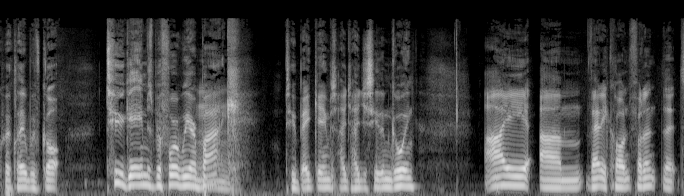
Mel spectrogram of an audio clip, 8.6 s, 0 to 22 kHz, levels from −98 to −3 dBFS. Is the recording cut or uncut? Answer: uncut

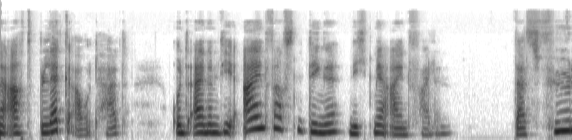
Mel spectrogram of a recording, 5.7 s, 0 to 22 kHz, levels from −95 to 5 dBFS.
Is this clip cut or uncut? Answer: uncut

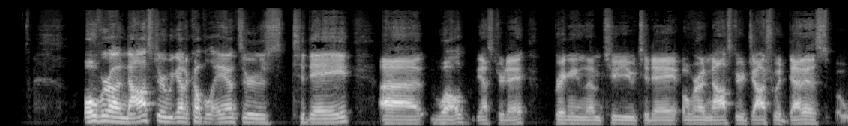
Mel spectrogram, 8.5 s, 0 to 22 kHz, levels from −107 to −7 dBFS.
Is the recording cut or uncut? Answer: uncut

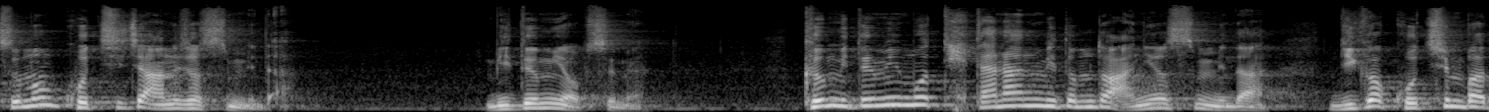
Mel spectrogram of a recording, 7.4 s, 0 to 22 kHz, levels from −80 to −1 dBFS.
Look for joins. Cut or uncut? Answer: uncut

